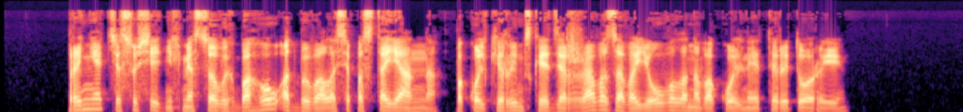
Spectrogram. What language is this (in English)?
Belarusian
